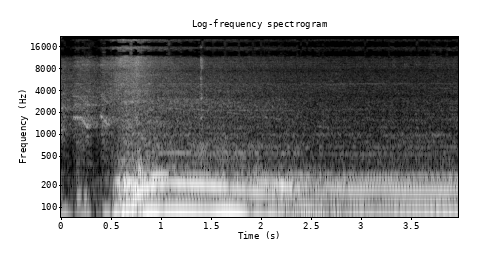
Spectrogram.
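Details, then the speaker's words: 1992 Honda Civic converted to rear-engine RWD, started after switching on the battery cutoff and hearing the fuel pump prime; starter barely turns before it fires right up, a brief rev flare, then a steady, even idle: healthy start. "like that, fires right up."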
